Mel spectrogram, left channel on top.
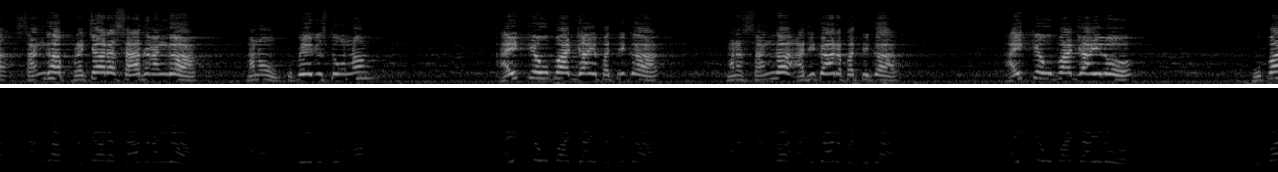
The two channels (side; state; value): right; quieter; 34.3 dB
